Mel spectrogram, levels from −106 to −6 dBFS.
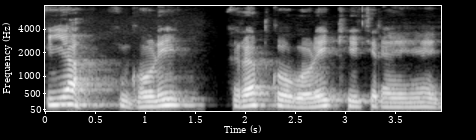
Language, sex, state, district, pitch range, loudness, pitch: Hindi, male, Bihar, Jamui, 140-175 Hz, -18 LUFS, 160 Hz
